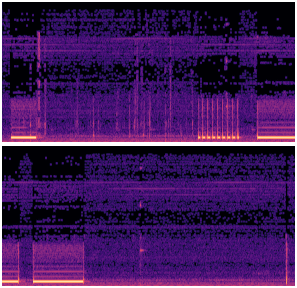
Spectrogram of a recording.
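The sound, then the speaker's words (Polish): A brief tone, then a quick burst of rapid dialing beeps, followed by two long, steady ringing tones on a phone line. The sounds are clear against quiet background hum, with no voices. “Zaraz wykonamy do niego telefonik i dowiemy się, dlaczego tak napastuje moją córeczkę.”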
